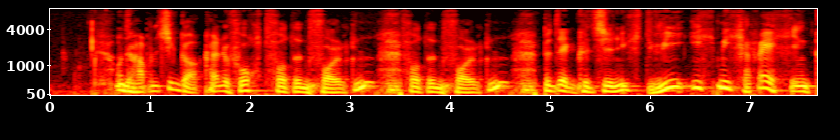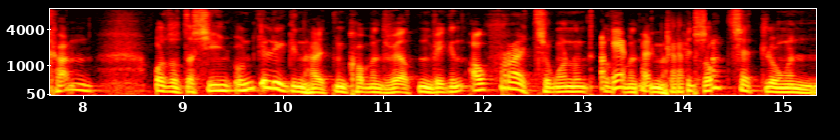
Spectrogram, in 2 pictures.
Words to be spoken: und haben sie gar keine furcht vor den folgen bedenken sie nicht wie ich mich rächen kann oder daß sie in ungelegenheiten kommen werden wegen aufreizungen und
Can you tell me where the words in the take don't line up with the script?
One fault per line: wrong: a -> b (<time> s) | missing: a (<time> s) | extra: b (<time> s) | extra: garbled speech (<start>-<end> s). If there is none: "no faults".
extra: vor den folgen (3.6 s)
extra: garbled speech (13.2-14.3 s)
